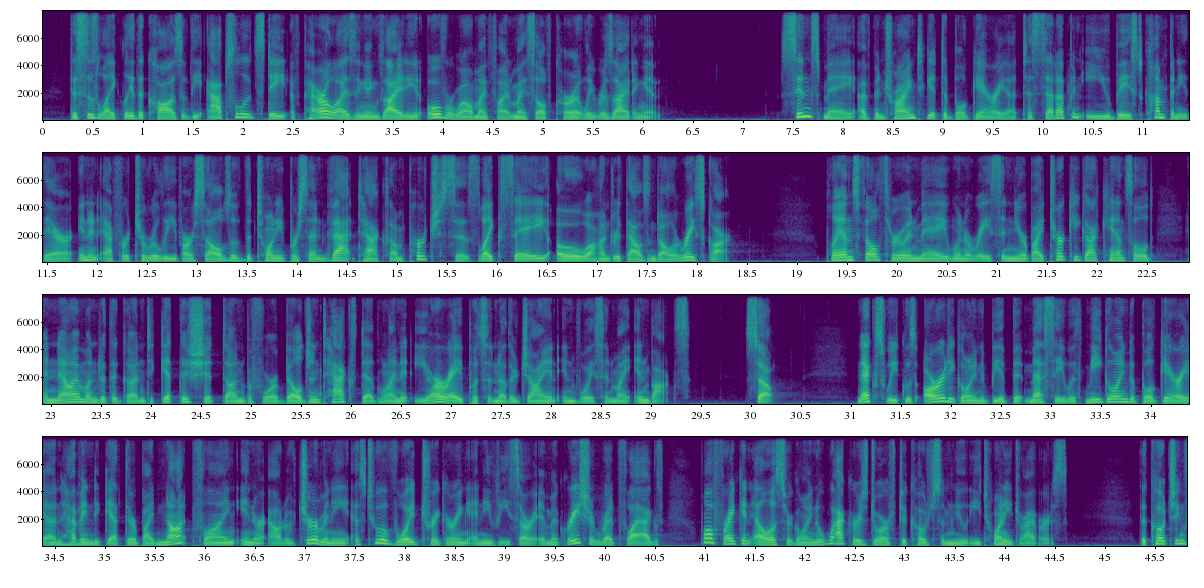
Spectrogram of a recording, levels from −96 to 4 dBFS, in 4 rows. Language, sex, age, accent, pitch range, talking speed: English, female, 40-59, American, 130-170 Hz, 195 wpm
